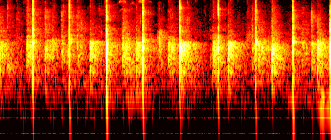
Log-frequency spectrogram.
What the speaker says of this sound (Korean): 주님께 영광의 박수 한번 올리겠습니다.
